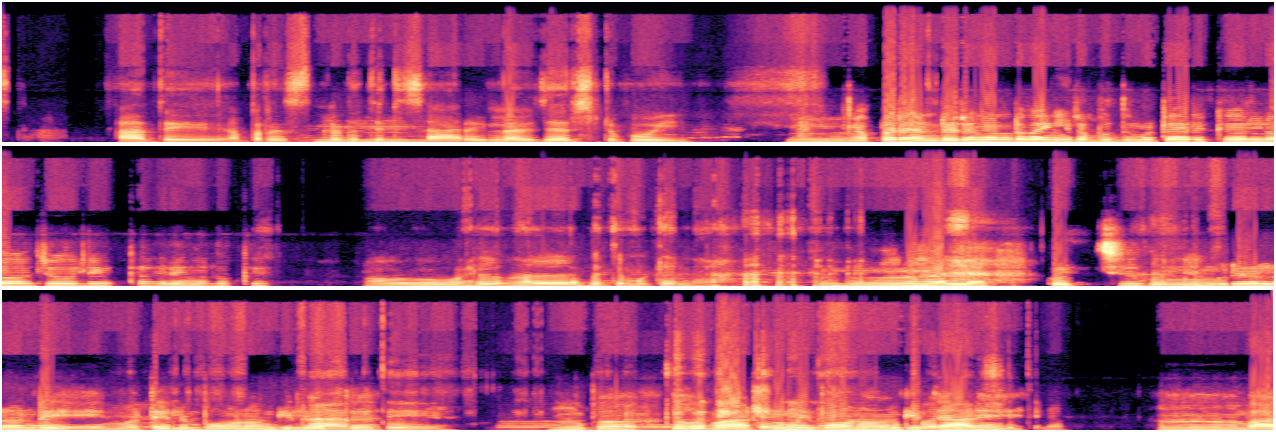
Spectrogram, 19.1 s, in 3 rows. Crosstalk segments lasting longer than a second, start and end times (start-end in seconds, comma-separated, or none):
16.3-17.7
